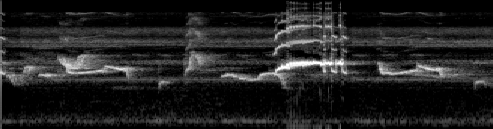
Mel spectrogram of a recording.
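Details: Black-breasted white-rumped shama singing to prompt a rival to join in: wavering whistled phrases, a loud upsweeping note with brief rattling, then more sliding melodious whistles over a faint low hum.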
